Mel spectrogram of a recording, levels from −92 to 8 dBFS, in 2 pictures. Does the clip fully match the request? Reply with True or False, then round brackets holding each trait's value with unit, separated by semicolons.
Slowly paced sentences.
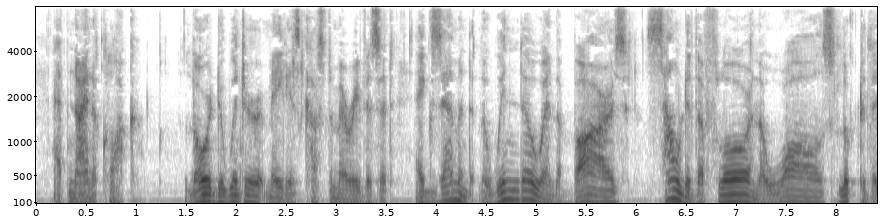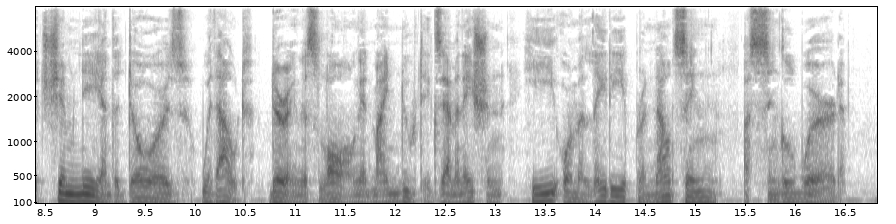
False (155 wpm)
